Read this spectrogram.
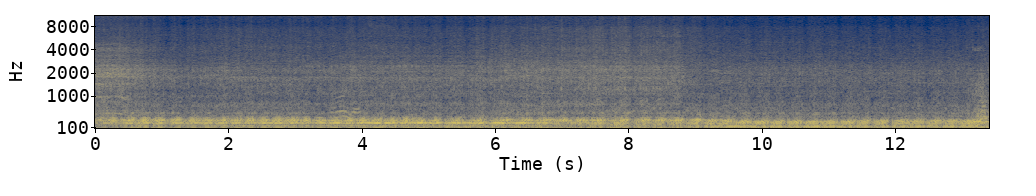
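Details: Suzuki GSX-R750 SRAD motorcycle, no-start after sitting since September, now fixed; fuel pump primes quieter: fires and holds a strong, even run with clean throttle blips and steady pulses; normal start and revving.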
